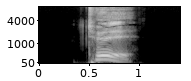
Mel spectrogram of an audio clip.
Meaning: tulle (fabric)
- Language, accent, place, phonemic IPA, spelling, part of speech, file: German, Germany, Berlin, /tʏl/, Tüll, noun, De-Tüll.ogg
